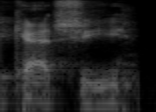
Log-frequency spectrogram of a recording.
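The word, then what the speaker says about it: Cat Sìth: And Cat Sith is how you say cat she.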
